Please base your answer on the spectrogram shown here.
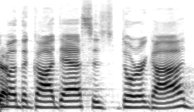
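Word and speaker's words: Durga: the podcast but it um it's om is pronounced like d u u m correct the name of the goddess is dorga d u r g a dorg is the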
